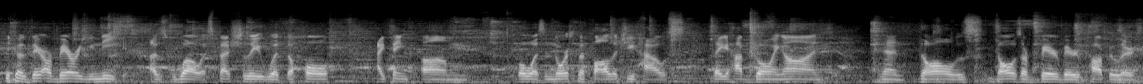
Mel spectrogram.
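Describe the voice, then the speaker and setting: A young man talks in a mid-pitched voice, rambling and repeating himself as he vlogs. He sounds slightly out of breath. He is outdoors, with faint music somewhere behind him. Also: flat delivery, moderate pace. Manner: enthusiastic, rambling, repeats words. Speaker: theme park vlogger. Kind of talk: casual rambling vlog talk. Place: outdoors at a theme park. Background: music from nearby.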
